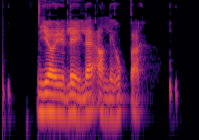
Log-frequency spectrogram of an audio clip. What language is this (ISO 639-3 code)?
swe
